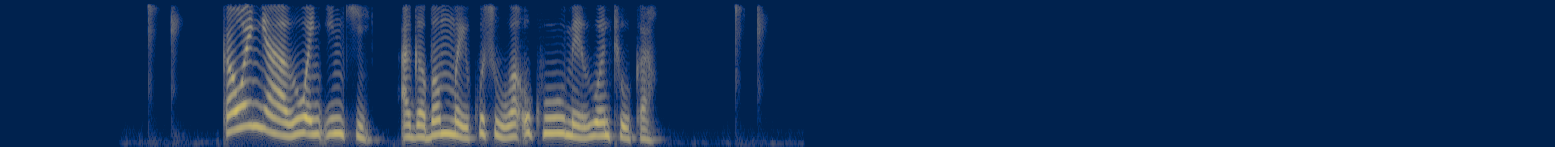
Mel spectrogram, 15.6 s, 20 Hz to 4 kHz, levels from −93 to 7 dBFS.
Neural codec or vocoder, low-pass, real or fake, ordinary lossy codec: codec, 24 kHz, 1.2 kbps, DualCodec; 3.6 kHz; fake; none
